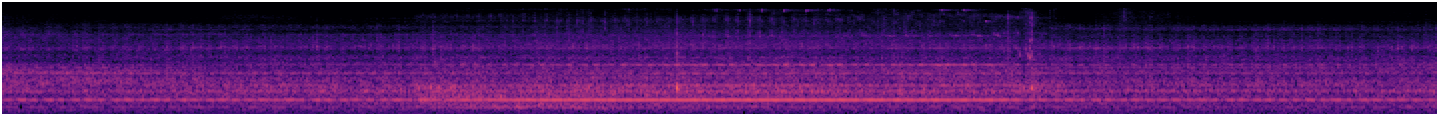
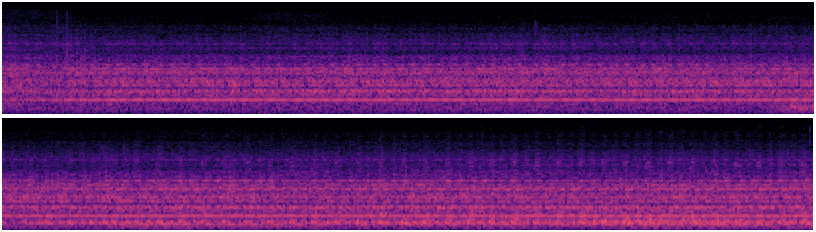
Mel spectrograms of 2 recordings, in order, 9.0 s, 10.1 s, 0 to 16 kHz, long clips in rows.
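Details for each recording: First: Drill press stepping up toward a 1-inch hole with a half-inch drill, rerun at lower speed after chattering from running too fast: steady motor hum and even cutting tone, drill cutting smoothly without chatter, backed out periodically to clear chips. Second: End mill held in a drill chuck on a drill press: steady motor hum turns rough once the cutter bites, with rumbling chatter and a buzzing undertone, leaving surface irregularities of about ten thousandths of an inch.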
